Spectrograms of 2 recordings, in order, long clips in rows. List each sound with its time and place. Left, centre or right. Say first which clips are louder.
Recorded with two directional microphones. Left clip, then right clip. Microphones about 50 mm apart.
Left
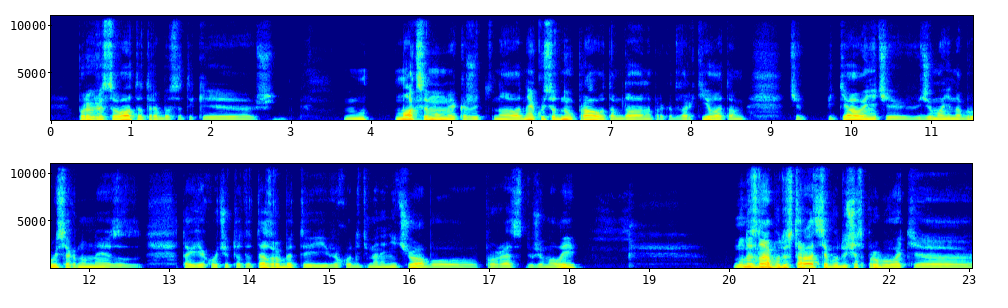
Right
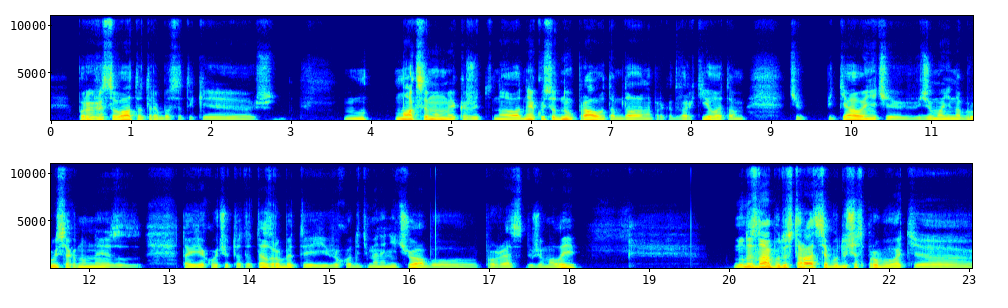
0.3 s speech: right 2 dB; left
2.6 s speech: right 7 dB; left
17.7 s speech: right 2 dB; centre
18.7 s a sound: right 8 dB; left
20.1 s speech: right 2 dB; left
